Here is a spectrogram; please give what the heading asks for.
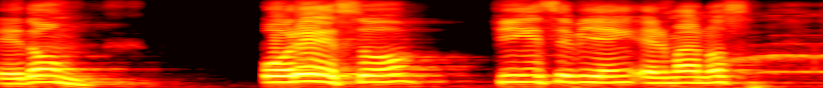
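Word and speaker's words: אדום: guiso rojo la palabra rojo la palabra rojo en hebreo se pronuncia edón por eso fíjense bien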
